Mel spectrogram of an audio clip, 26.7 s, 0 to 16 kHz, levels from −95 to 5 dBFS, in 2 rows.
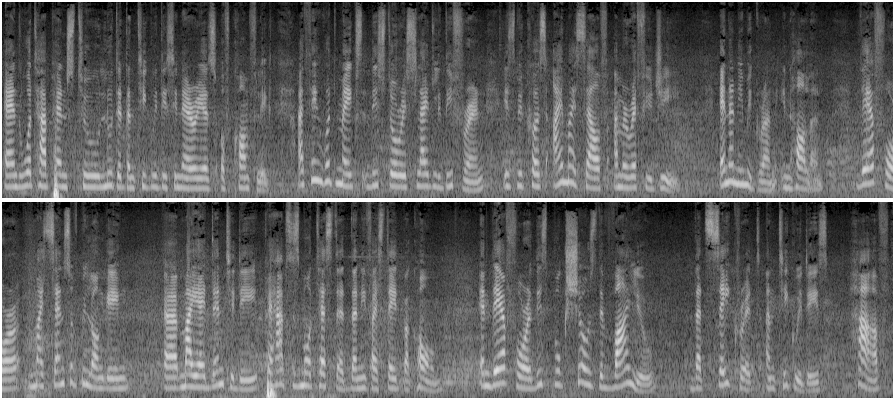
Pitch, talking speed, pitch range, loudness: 220 Hz, 130 wpm, 195-240 Hz, -20 LUFS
